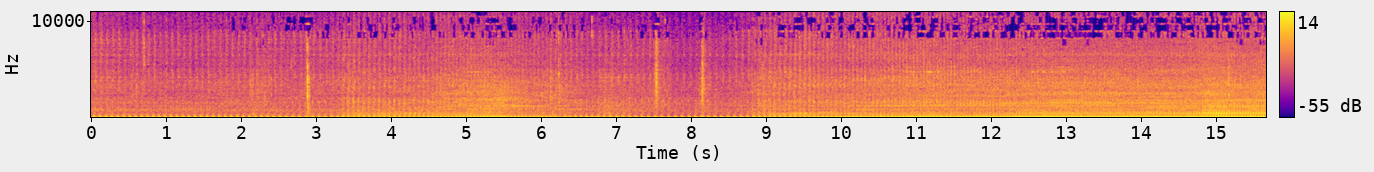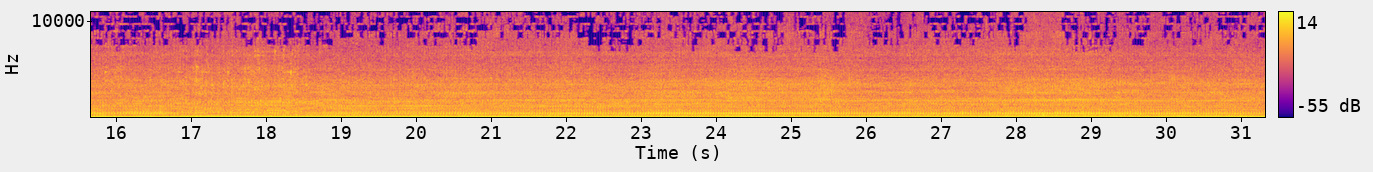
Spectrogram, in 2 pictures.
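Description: ATV engine running steadily with a low drone while the four-wheeler rides along a dirt trail; the engine note changes about ten seconds in.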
